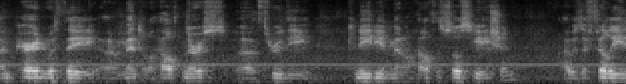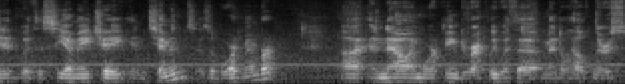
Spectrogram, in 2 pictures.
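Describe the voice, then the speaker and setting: Amid noticeable background noise and audible room echo, a man with a fairly low pitch speaks with monotone, flat intonation. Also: moderate pace. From Eastern Ontario, Canada. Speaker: police officer. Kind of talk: public speech. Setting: event hall with live audience. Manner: unprepared, with many hesitations.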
